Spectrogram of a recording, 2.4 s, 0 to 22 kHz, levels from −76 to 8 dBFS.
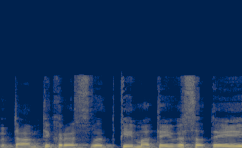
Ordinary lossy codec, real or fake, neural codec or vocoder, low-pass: AAC, 32 kbps; fake; codec, 44.1 kHz, 7.8 kbps, Pupu-Codec; 10.8 kHz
